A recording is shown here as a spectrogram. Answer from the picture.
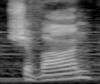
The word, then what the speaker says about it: Siobhan: That's the only reason I know how to say the name Siobhan, that is spelled S-I-O-B-H-A-N. – Yep. – That's Siobhan.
